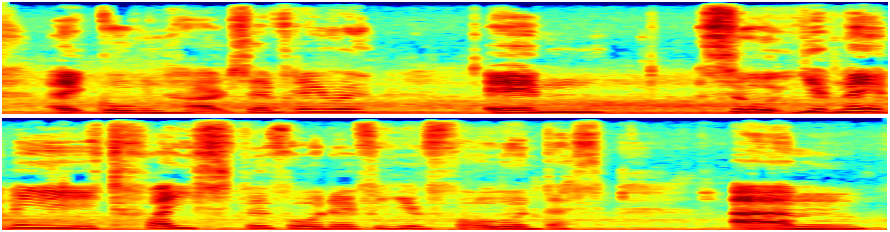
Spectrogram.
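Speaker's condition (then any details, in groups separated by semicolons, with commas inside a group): Mixed cerebral palsy; mixed type, earlier described as ataxic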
